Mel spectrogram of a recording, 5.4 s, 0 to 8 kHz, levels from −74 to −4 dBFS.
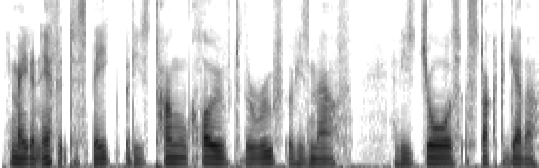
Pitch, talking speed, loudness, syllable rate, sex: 100 Hz, 235 wpm, -20 LUFS, 5.5 syllables/s, male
